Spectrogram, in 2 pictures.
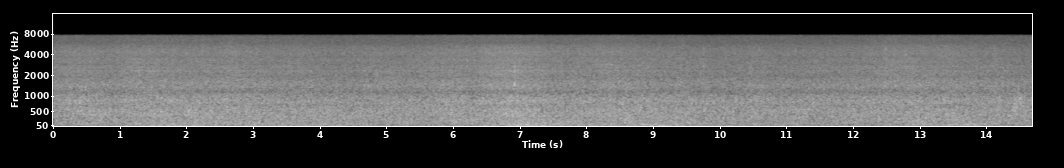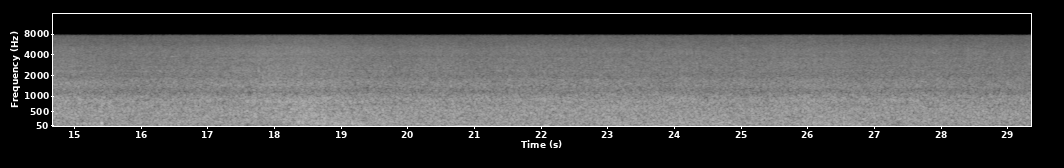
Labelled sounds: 8.1	8.4	Pacific white-sided dolphin, 2.8 to 3.1 kHz

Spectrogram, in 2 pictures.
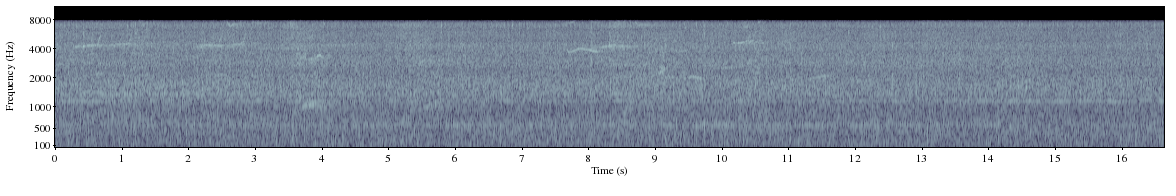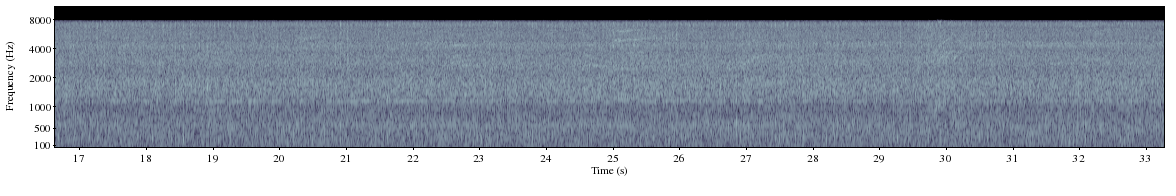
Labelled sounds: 3.5	4.1	killer whale, 2.7 to 5.0 kHz
7.6	8.7	killer whale, 3.4 to 5.1 kHz
24.9	25.7	killer whale, 4.2 to 6.4 kHz

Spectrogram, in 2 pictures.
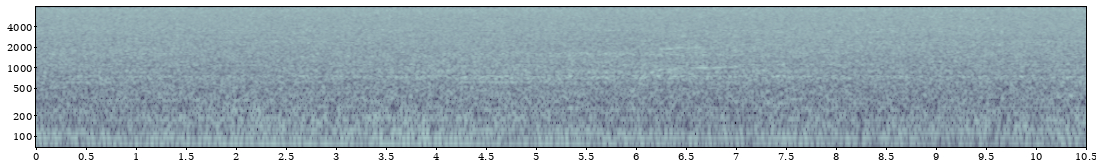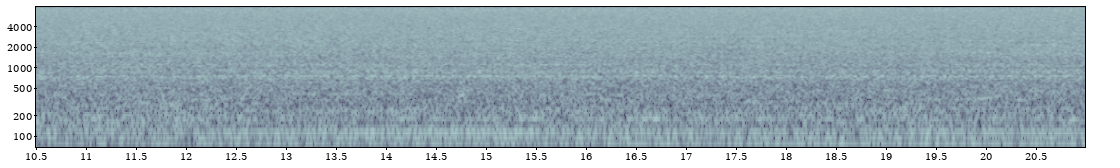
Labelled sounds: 6.2	6.7	humpback whale, 1.8 to 2.0 kHz

